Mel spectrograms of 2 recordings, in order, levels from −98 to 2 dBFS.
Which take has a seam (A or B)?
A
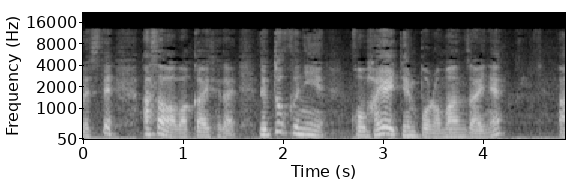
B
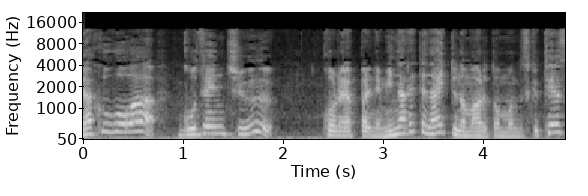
A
